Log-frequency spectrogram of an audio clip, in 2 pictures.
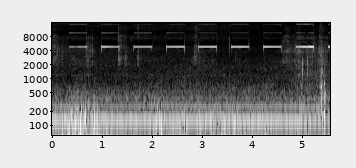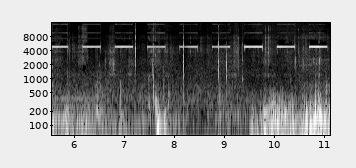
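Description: An electronic alarm beeps steadily, about two short high-pitched beeps a second. Under it a low steady hum stops about halfway through. Gear knocks and rustles as it is handled in the second half.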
